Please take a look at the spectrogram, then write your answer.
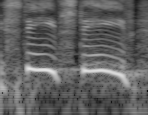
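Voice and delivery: imitating clamoring friends; excited friends' request. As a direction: call out to a friend to do his trick. Friends calling out requests for impressions.

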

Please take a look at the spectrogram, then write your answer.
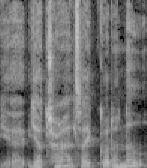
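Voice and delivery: scared stammer. Acted. Scared boy whispers at night.

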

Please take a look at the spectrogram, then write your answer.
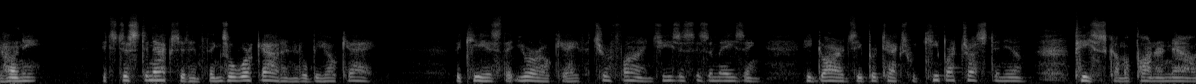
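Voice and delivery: soft hushed prayer; whispered comfort. Retold or imitated. Preacher whispering comfort and prayer over the girl. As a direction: whisper peace over her. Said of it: "And I whispered".

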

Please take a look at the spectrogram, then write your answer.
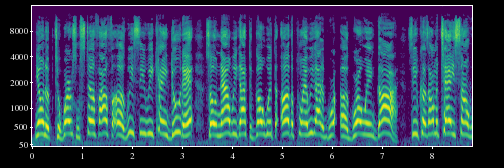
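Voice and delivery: normal talking voice

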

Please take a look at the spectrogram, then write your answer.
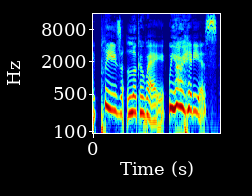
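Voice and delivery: high, slow fairy lament; a touch of theatrical misery, loud and high; sad. A narrator's reading. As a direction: wail it lightly, drawn out. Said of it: "said one sadly".

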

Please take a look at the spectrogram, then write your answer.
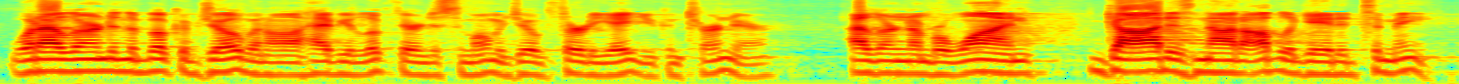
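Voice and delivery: ordinary talk, nothing marked

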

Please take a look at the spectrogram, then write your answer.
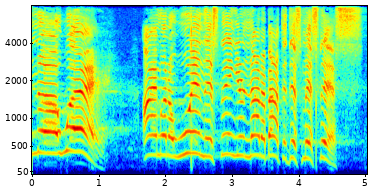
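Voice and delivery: high, loud furious yelling; enraged shout. Retold or imitated. Man yelling at the judge who dismissed his case, enraged shout. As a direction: roar your outrage at the judge. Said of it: "He said he was enraged".

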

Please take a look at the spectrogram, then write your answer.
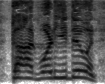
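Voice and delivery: lightly put-on whining complaint. Preacher imitating the Israelites complaining to God, whining. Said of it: "They start whining and going".

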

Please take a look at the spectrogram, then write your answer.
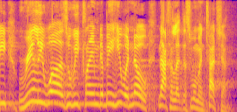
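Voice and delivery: mock the Pharisee's snide aside; sneering Pharisee. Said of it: "looked at Jesus and said".

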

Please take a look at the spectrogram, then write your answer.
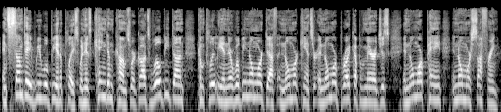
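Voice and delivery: loud, high preaching; full-voiced pulpit preaching.

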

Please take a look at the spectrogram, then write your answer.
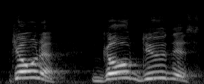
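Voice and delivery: calling loud and high, slow command; voice of God. Retold or imitated. God calling on Jonah to go, loud command. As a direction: command the prophet from above. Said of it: "he's asking Jonah".

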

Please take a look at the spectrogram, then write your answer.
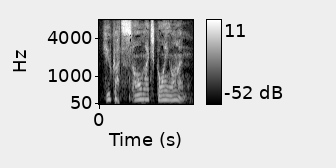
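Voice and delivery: ordinary delivery

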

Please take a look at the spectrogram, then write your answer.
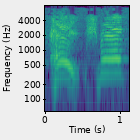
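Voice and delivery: high call across the yard; calling to a man across the field. Acted. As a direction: hail him from a distance.

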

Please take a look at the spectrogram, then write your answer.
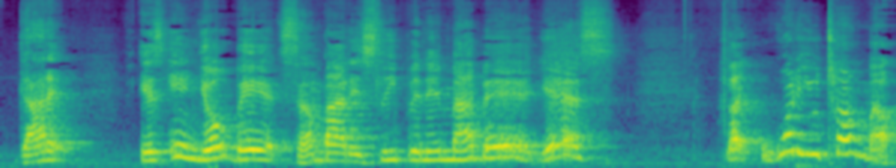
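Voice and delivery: high-pitched, exasperated disbelief; incredulous outburst. Acted. Objecting to David mourning the man who took his kingdom, incredulous. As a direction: confront him with mounting indignation.

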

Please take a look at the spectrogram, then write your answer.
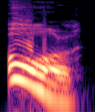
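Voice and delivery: "All" drawn high with weight; great emphasis. A narrator's reading. King looks hard at Alice, stressing "All" emphatically. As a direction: hit "All" hard as a lone word. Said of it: "he repeated with great emphasis".

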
